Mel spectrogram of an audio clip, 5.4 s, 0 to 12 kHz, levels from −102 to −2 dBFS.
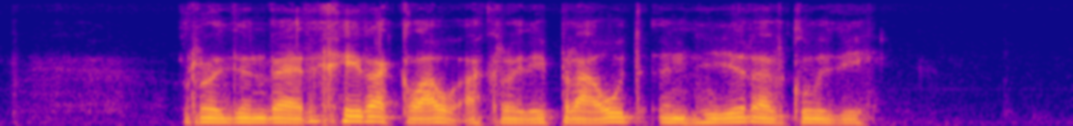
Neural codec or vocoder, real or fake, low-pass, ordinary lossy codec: none; real; 10.8 kHz; Opus, 32 kbps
